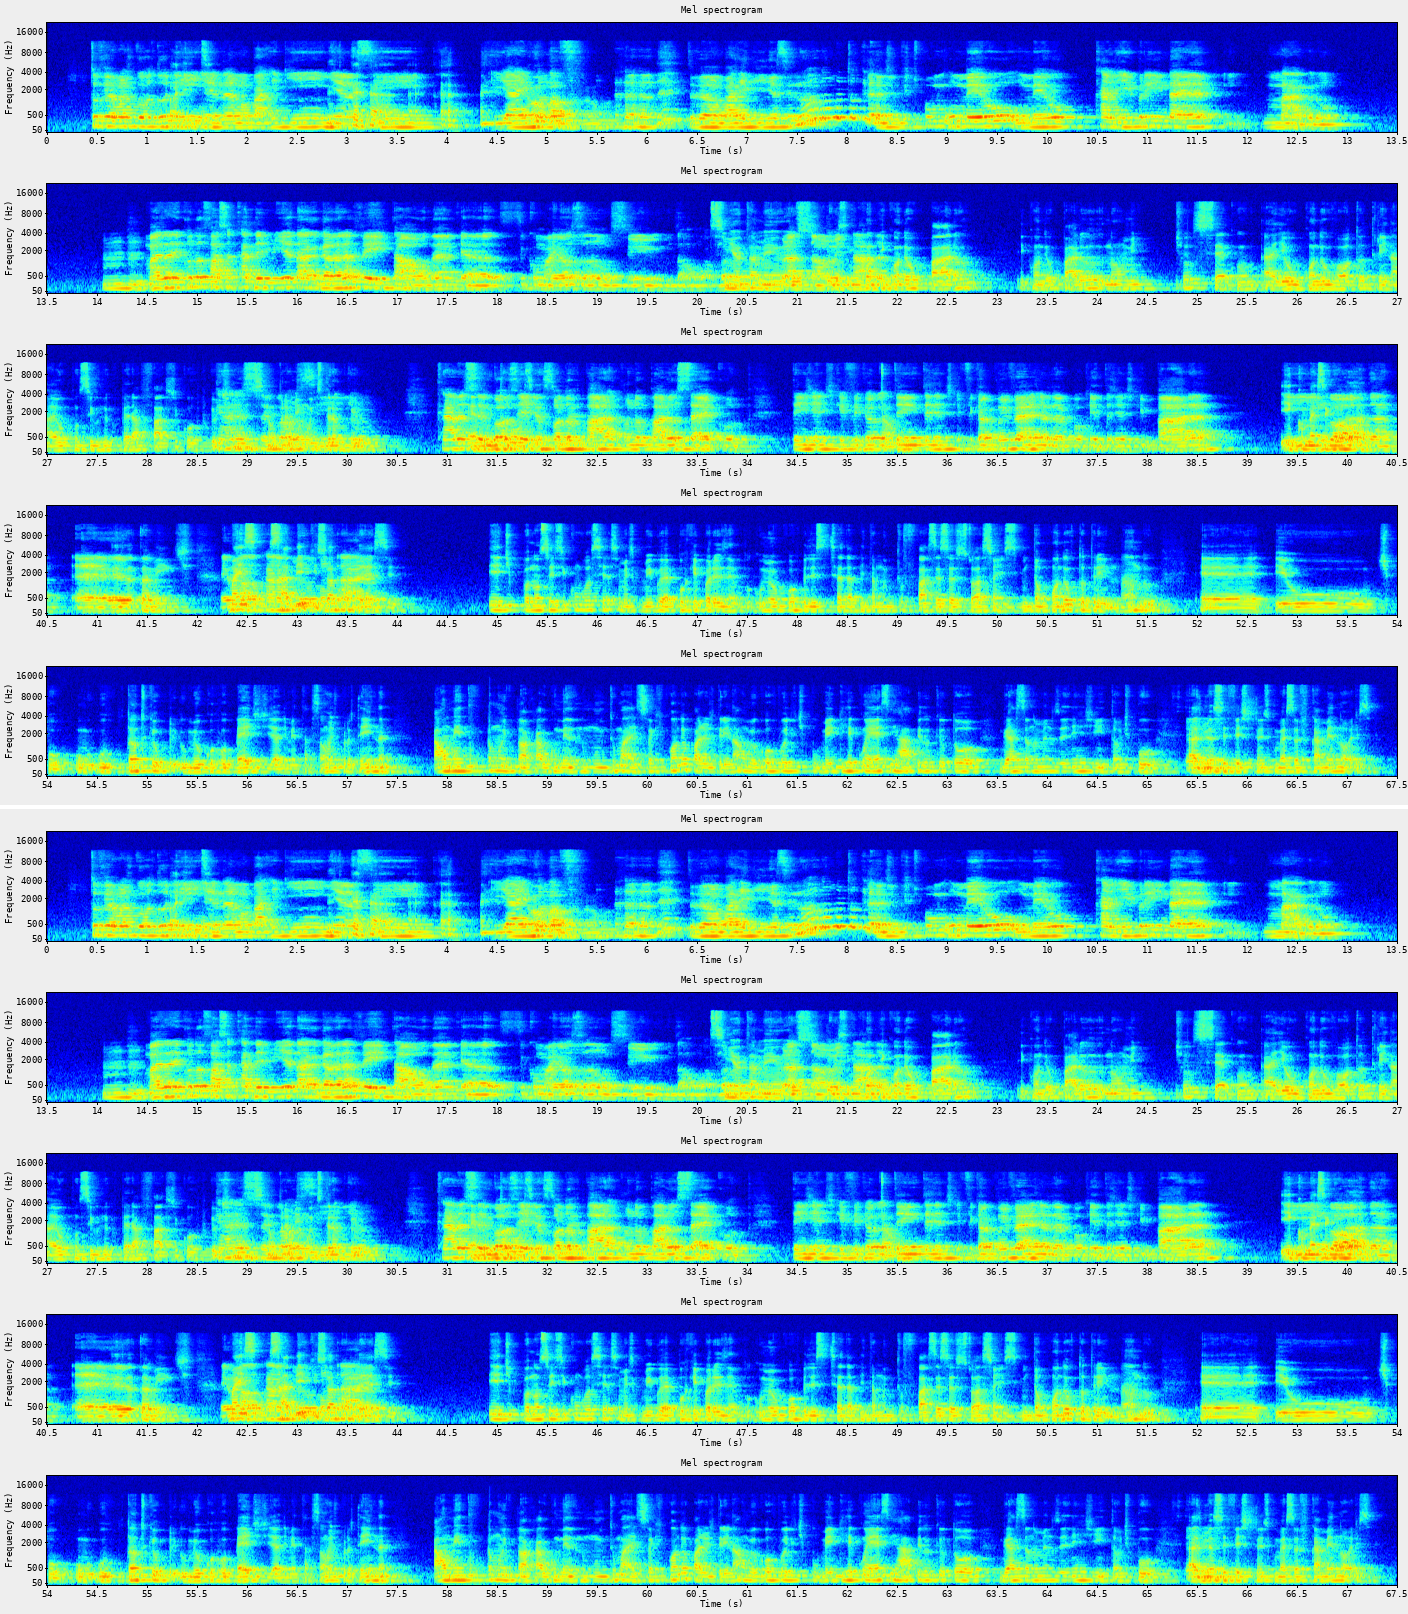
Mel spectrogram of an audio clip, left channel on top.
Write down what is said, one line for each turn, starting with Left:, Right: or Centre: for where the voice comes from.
Left: Tu vê umas gordurinhas,
Right: palito.
Left: né? Uma barriguinha,
Right: <laughs>
Left: assim. E aí
Right: Normal,
Left: quando eu f-
Right: normal.
Left: <laughs> tu vê uma barriguinha assim, não, não muito grande, porque tipo, o meu, o meu calibre ainda é magro.
Right: Uhum.
Left: Mas aí quando eu faço academia, tá, a galera vê e tal, né? Que é, fico maiorzão, assim, dá um abra-
Right: Sim, eu também.
Left: o braço
Right: Eu sou
Left: dá uma aumentada.
Right: assim, quan- e quando eu paro, e quando eu paro, normalmente eu seco. Aí eu, quando eu volto a treinar, eu consigo recuperar fácil o corpo que
Left: Cara,
Right: eu tinha
Left: eu sou
Right: antes. Então,
Left: igualzinho.
Right: pra mim é muito tranquilo.
Left: Cara, eu
Right: É
Left: sou
Right: muito
Left: igualzinho
Right: bom ser assim,
Left: quando
Right: velho.
Left: eu paro, quando eu paro, eu seco. Tem gente que fica,
Right: Então,
Left: tem, tem gente que fica com inveja, né? Porque tem gente que para.
Right: e
Left: e
Right: começa
Left: engorda.
Right: a engordar.
Left: É,
Right: Exatamente.
Left: eu, eu
Right: Mas
Left: falo, cara,
Right: sabia
Left: comigo
Right: que
Left: é o contrário.
Right: isso acontece? E, tipo, não sei se com você é assim, mas comigo é porque, por exemplo, o meu corpo ele se adapta muito fácil a essas situações. Então, quando eu tô treinando, é, eu, tipo, o, o tanto que eu pre- o meu corpo pede de alimentação, de proteína, aumenta muito. Então, eu acabo comendo muito mais. Só que quando eu paro de treinar, o meu corpo, ele, tipo, meio que reconhece rápido que eu tô gastando menos energia. Então, tipo,
Left: Sim.
Right: as minhas refeições começam a ficar menores.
